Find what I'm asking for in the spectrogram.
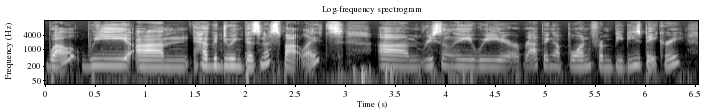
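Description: A woman talks in an American accent at a medium pitch. Her delivery is monotone, with flat intonation. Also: moderate pace. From Connecticut (Manchester). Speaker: television producer, media center director. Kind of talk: casual interview. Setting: studio. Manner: hesitant, many fillers.

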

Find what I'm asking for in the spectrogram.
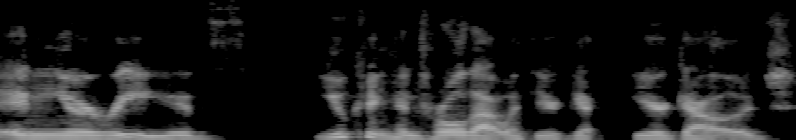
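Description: A woman's unremarkable speaking voice in an American accent, fairly low in pitch, with ordinary pitch variation and a fairly slow pace, over a quiet background. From US Pacific Northwest, Seattle. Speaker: oboe professor and orchestral English horn player. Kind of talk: interview, casual chat.

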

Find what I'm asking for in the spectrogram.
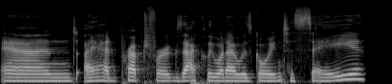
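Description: With an ordinary speaking voice, a woman at a fairly low pitch talks at a moderate pace in a very clean recording with a silent background. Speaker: PR agency owner. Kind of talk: interview, casual conversation.

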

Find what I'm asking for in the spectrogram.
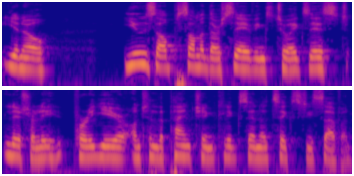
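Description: On a very clean recording with a silent background, a woman with an Irish accent talks at a moderate pace in a fairly low voice with fairly even intonation. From west of Ireland. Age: 70s. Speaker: retired voter. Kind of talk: interview.

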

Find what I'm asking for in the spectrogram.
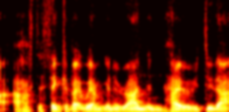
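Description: Against a quiet background, a man with a Scottish accent speaks at a fairly low pitch with fairly even intonation. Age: 30s. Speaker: running podcast co-host. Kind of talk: casual chat. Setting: remote call.

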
